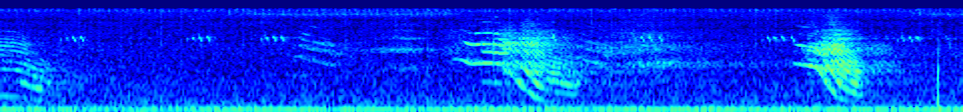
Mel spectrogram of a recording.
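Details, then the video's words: Elk giving two high squealing calls that slide sharply downward, about two seconds apart, while small repeated chirps and a constant low electrical-sounding hum run through the background. "Elk calls"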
